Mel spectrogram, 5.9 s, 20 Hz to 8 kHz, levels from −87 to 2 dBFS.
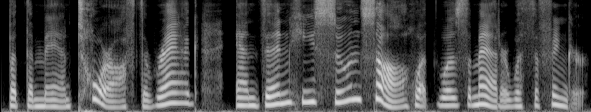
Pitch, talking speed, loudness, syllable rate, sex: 220 Hz, 195 wpm, -19 LUFS, 4.0 syllables/s, female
